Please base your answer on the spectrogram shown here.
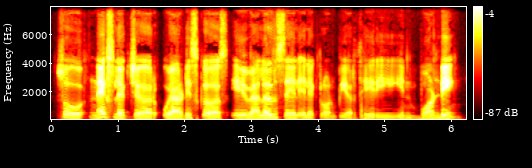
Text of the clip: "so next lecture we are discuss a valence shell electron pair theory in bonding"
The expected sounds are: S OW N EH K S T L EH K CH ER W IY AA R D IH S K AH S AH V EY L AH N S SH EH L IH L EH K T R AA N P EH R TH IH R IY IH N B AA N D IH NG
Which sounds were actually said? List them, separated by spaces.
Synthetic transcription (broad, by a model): S OW N EH K S T L EH K CH ER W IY AA R D IH S K AH S AH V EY L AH N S S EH L IH L EH K T R AA N P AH R T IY R IY IH N B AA N D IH NG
